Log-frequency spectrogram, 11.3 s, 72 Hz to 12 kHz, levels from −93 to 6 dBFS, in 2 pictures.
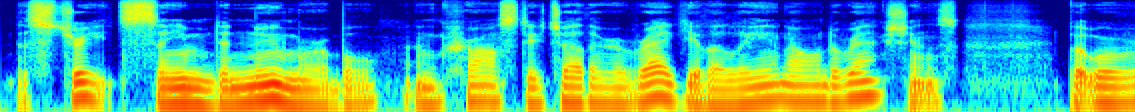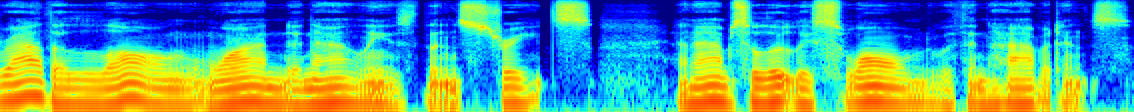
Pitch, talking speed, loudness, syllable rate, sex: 115 Hz, 130 wpm, -18 LUFS, 4.9 syllables/s, male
